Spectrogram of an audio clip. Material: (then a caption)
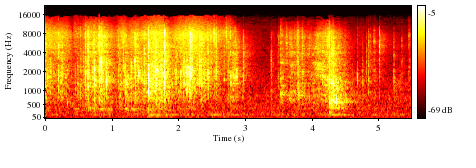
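Paper. Both hands rub and crumple the top sheet of a flat, solid stack of thin white A4 printed paper with fingertips and nails. Dense, bright crinkling and rustling comes in two long bursts separated by a brief near-silent gap around three seconds in, with sharp crackles over steady friction noise and almost no low end.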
